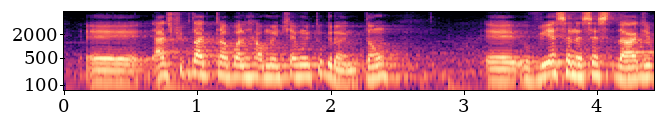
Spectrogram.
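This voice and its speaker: Talking at a very fast pace, a man with a fairly high pitch and ordinary pitch variation is heard through noticeable background noise and audible room echo. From Ceará, Brazil (Northeast). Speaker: lawyer. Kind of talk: interview. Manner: hesitant, many fillers.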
